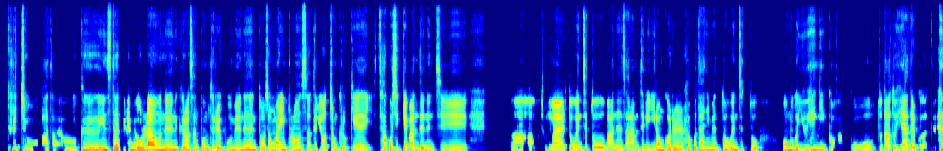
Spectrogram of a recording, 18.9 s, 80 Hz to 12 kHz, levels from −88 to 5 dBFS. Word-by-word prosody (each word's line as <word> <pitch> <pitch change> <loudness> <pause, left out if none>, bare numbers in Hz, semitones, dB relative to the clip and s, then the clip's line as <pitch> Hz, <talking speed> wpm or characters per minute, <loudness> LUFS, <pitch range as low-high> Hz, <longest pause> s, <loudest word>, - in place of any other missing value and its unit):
그렇죠. 210 -5 -3 0.2
맞아요. 165 -2 -4
그 220 -1 +2
인스타그램에 265 - +4
올라오는 205 -1 +6
그런 205 -1 +2
상품들을 300 - -1
보면은 195 - +1
또 350 0 -1
정말 265 -3 +1
인플루언서들이 250 0 -1
어쩜 180 +10 -4
그렇게 170 -7 -3 0.2
사고 340 +2 0
싶게 255 - -1
만드는지. 160 -2 -1 0.8
아 210 -1 -2 0.5
정말 190 0 +4
또 195 - -2
왠지 220 +8 -1
또 230 -3 0
많은 205 +5 -2
사람들이 265 -5 -4
이런 225 +4 +3
거를 200 -3 +1
하고 340 +7 -1
다니면 270 -2 -1
또 290 -2 0
왠지 210 +1 +1
또 210 -1 -2 0.4
어 235 - +1
뭔가 225 -2 +4
유행인 225 +2 -1
것 185 - -5
같고 150 +1 -9
또 170 - -8
나도 155 +6 -1
해야 300 +6 +2
될 225 -5 +1
것 185 - -10
같은 330 - -11
210 Hz, 295 characters per minute, -25 LUFS, 185-255 Hz, 0.8 s, 올라오는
